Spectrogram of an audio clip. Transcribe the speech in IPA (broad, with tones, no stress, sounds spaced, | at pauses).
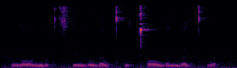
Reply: n̪ ɔː˨˥ n w ʊ˨ k̚ t͡sʰ ɪ˧ ŋ w o˧ w ɐ˥ w kʷʰ ɐ˨˥ t̚ pʰ ɔː˨ w ɐ˨ n w ɐ˨ j kʷʰ ɐ˨ k̚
